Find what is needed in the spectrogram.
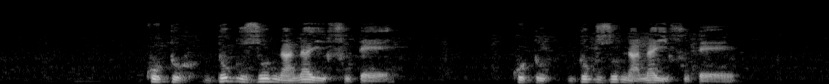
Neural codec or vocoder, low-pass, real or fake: none; 7.2 kHz; real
